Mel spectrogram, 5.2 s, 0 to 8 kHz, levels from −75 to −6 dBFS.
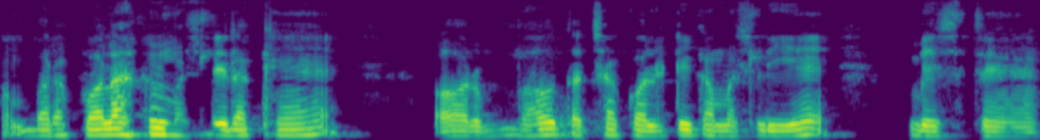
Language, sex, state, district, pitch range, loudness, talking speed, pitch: Hindi, male, Bihar, Purnia, 110-130 Hz, -18 LUFS, 185 wpm, 120 Hz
